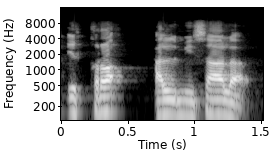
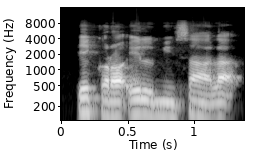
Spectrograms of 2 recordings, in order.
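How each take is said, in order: First: The hamza of iqra ends without a vowel. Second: The hamza takes an i vowel, linking onward. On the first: This is the underlying form before the repair. The speaker calls it wrong. "Itu asalnya iqra' al-misala. Iqra' itu sukun" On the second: A helping vowel makes it readable. The speaker calls it right. "hamzahnya yang sukun diharokati kasra"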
